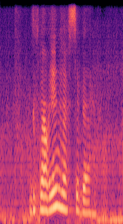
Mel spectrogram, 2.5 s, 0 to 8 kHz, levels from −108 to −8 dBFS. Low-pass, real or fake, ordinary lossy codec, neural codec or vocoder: 7.2 kHz; fake; none; codec, 16 kHz, 1 kbps, FreqCodec, smaller model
